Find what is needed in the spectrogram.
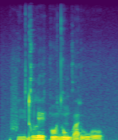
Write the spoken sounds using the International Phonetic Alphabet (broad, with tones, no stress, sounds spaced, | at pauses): f iː˨ d u˦ l eː˦ k ɔ̃˧ d ɔ̃˦ ɡʷ aː˨ ɾ u˦ w o˧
